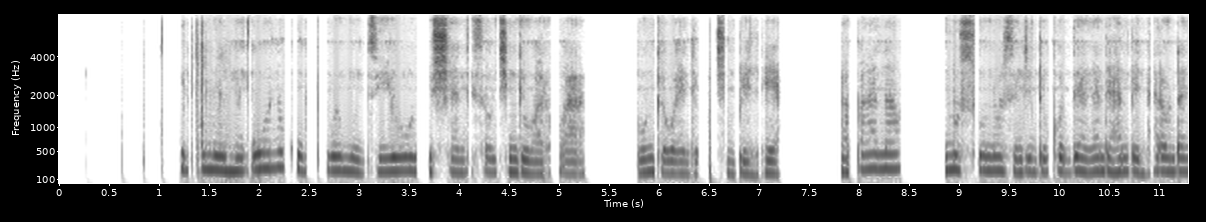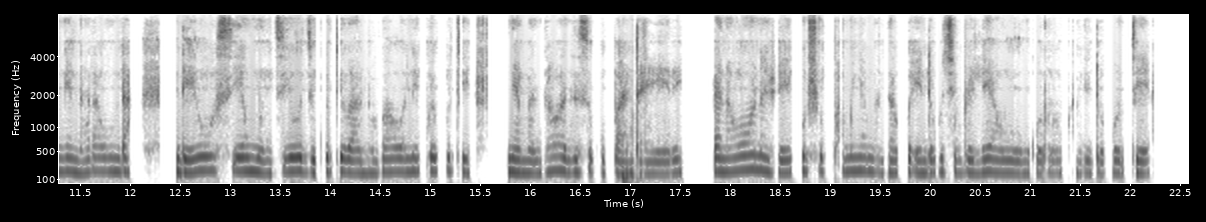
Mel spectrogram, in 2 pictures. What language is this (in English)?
Ndau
